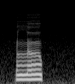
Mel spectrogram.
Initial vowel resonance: oral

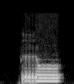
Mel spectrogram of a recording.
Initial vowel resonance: oral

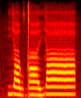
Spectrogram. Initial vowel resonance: oral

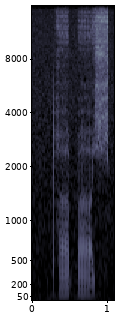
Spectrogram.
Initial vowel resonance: oral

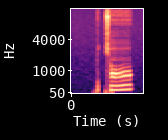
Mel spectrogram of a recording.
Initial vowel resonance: nasal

